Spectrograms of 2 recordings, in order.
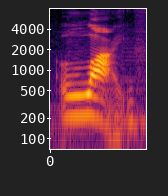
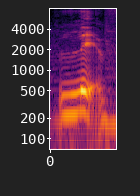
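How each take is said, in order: First: The vowel is not the short 'e'-like sound. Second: The vowel is a short, plain 'e'-like sound. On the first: Happening or broadcast in real time. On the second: To live or reside somewhere.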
